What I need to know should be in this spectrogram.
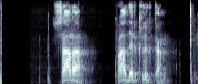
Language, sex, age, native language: Icelandic, male, 70-79, Icelandic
